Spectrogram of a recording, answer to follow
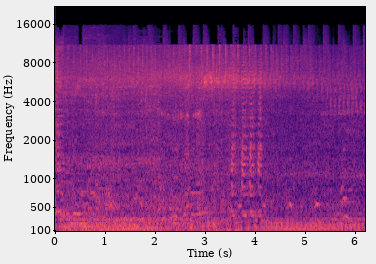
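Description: A Japanese art truck's engine running as it pulls away, with a short horn toot a little past halfway, over people talking.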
